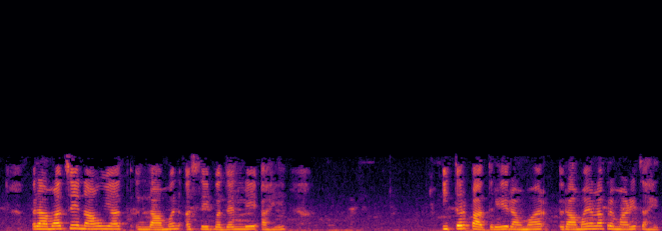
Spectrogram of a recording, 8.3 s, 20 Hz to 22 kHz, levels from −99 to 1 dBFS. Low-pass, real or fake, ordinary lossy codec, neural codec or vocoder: 7.2 kHz; real; MP3, 48 kbps; none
